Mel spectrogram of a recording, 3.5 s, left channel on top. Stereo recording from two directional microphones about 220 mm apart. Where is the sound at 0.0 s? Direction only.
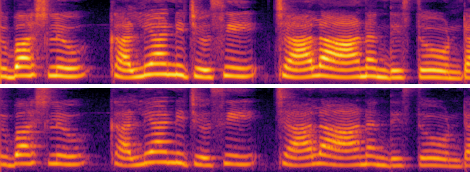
45° left (ahead or behind).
